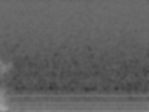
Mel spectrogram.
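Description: Faint, steady electrical mains hum of several fixed tones over a light hiss.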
